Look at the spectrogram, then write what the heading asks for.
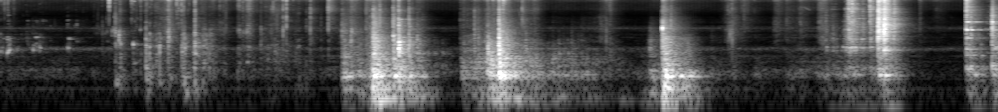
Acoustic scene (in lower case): kitchen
